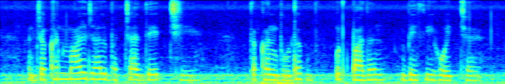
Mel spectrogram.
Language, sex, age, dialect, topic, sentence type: Maithili, female, 25-30, Southern/Standard, agriculture, statement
